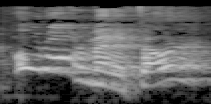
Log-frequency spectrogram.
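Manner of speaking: high, laughing tease. Retold or imitated. Devilish cook tempts him.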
